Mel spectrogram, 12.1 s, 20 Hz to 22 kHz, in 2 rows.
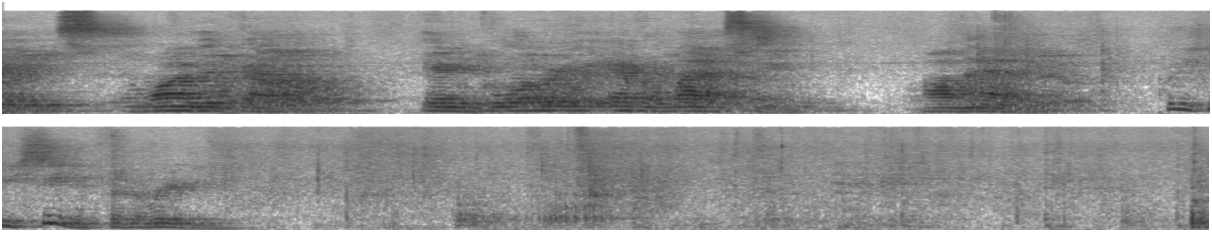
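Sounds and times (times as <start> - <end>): people rustling and shuffling: 0.0 - 12.0.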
